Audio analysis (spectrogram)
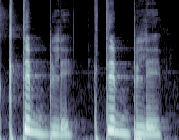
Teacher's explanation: In the masculine, it's not كتوب plus لي, you have to drop the wow. It's كتبلي, كتبلي, write for me.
